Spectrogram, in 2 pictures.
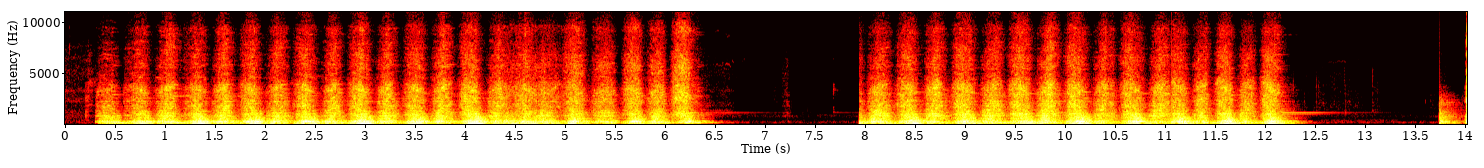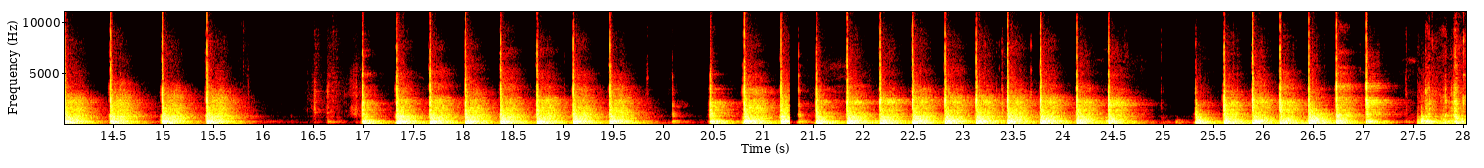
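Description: Hand tool worked on wood in quick, regular strokes, about four a second, in five runs separated by short pauses.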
